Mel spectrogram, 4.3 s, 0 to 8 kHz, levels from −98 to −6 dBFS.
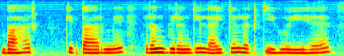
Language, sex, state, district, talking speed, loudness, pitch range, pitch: Hindi, female, Jharkhand, Ranchi, 140 wpm, -14 LUFS, 185-210 Hz, 195 Hz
